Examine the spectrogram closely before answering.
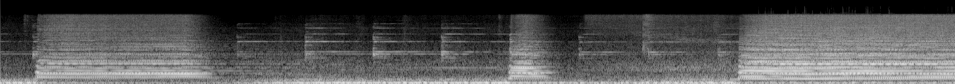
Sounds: train wagon, Train, Rail transport, Train horn

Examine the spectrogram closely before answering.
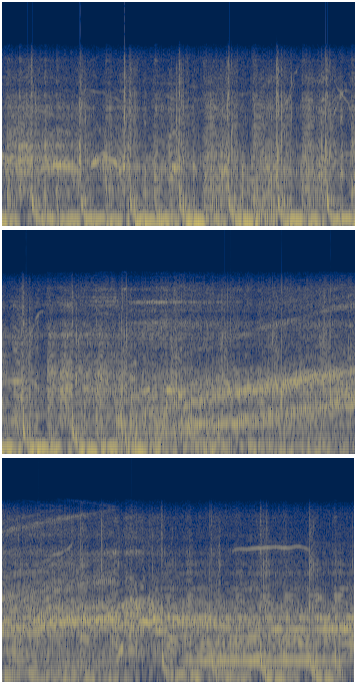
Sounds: Music

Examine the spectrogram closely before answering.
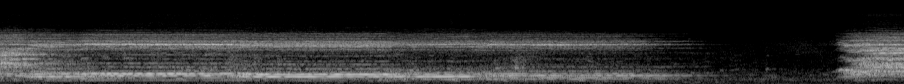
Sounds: Singing, Choir

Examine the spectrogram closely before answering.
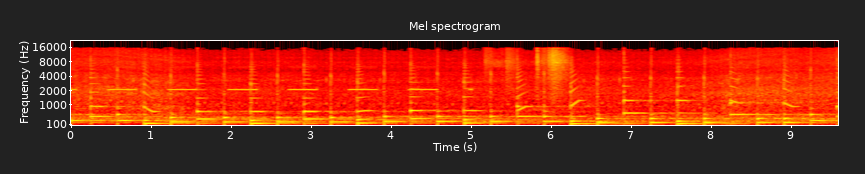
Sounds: Reversing beeps, Music, Vehicle

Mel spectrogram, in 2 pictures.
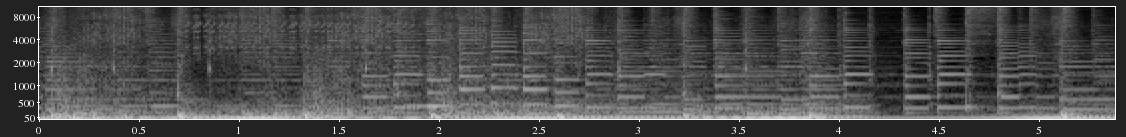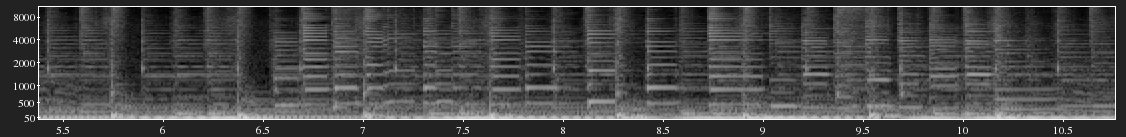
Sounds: Salsa music

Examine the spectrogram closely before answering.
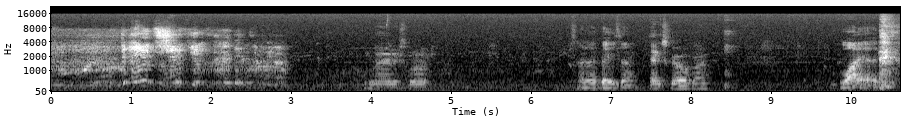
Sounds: Speech

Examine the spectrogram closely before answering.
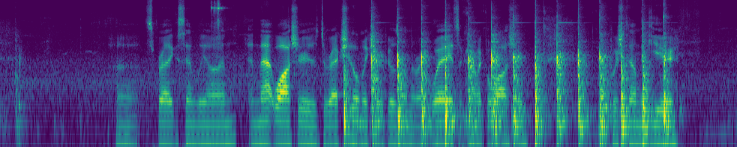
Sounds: Speech, inside a small room

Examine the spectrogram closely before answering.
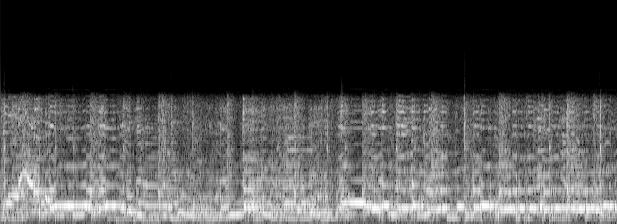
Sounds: Music, Musical instrument, Guitar

